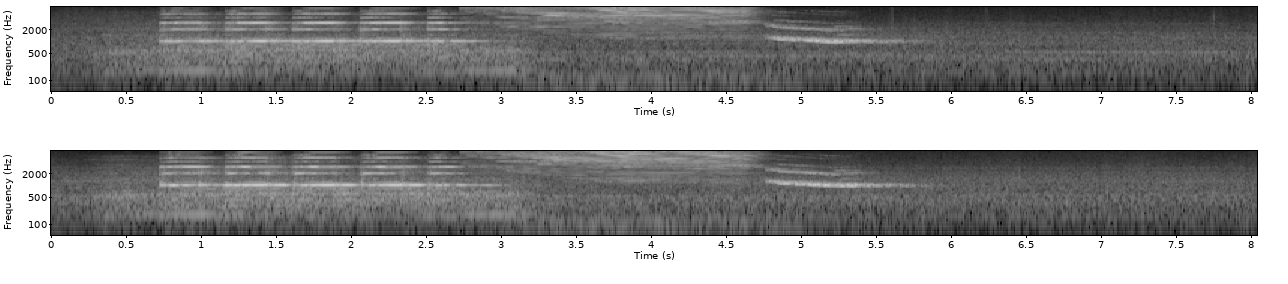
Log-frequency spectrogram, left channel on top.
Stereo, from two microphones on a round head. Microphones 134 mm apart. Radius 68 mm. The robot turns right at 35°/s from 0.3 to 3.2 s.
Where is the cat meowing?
45° left (ahead or behind), 1.4 m.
